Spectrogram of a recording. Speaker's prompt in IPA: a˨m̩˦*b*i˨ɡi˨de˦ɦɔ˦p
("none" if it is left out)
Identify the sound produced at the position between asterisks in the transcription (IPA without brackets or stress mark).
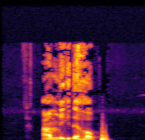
m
